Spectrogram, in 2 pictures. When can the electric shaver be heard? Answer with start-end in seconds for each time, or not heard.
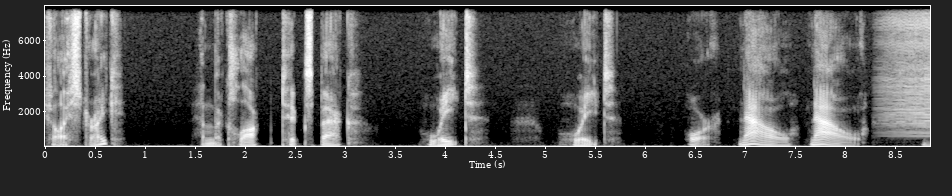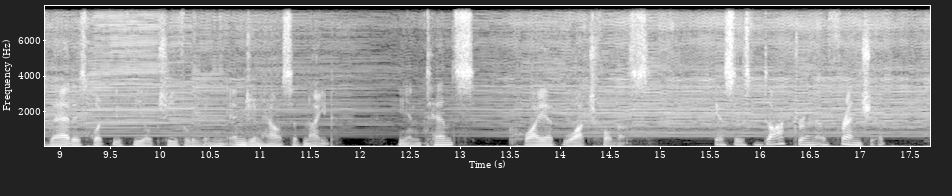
8.3-17.6.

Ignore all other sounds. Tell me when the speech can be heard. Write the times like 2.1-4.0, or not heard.
0.0-14.9, 15.6-17.4.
